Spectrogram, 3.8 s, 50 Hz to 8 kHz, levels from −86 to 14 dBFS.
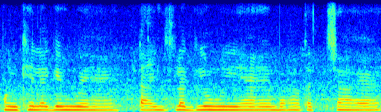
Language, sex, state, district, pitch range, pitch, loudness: Hindi, female, Chhattisgarh, Raipur, 230-240 Hz, 235 Hz, -14 LUFS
